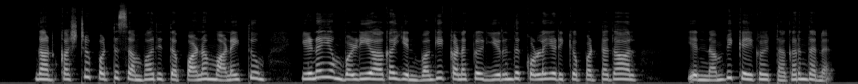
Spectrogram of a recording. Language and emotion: Tamil, sad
